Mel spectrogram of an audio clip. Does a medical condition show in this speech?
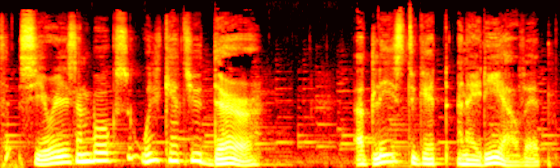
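No.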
